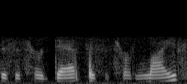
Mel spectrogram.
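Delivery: ordinary talk, nothing marked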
